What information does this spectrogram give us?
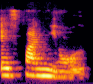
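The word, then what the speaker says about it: Español: Only the N is like N sound. So it's Espanol.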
